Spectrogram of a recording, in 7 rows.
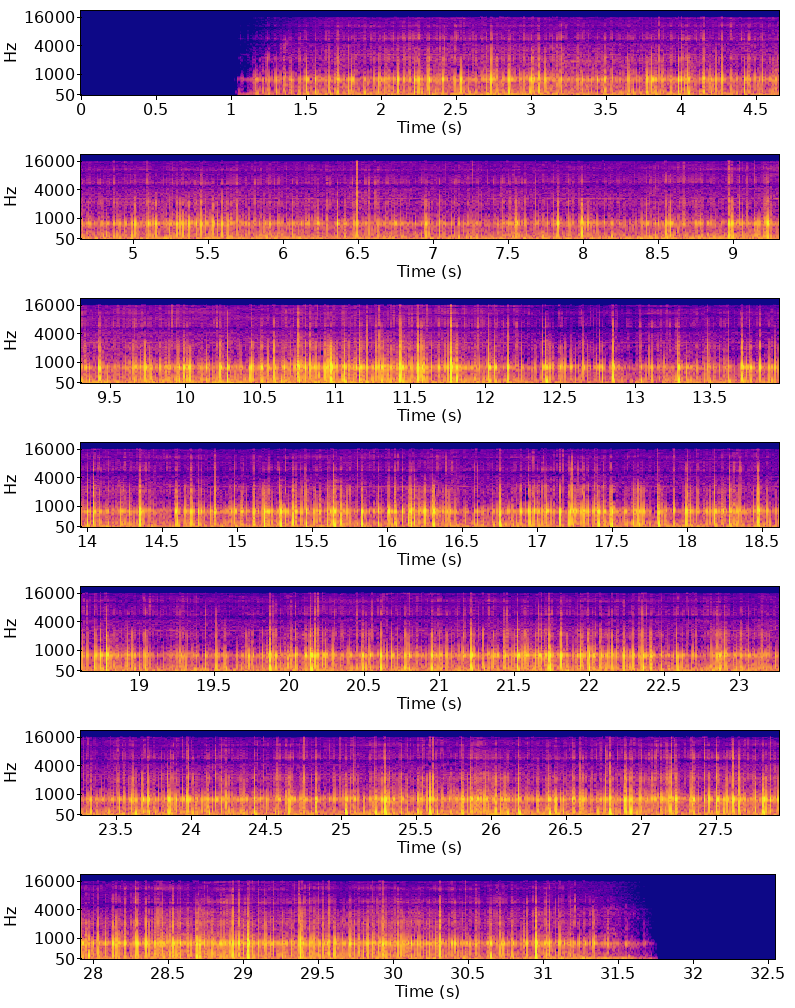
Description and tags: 06 - Crackling candle
CZ, Czech, Pansk, Panska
